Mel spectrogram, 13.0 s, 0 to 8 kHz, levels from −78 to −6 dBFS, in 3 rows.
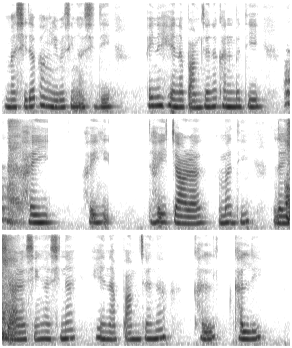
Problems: background sounds at intervals, background conversations at intervals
